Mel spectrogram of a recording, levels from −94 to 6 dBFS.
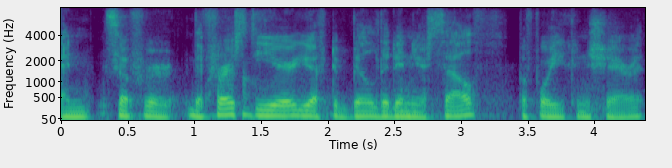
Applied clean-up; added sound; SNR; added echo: neural separator model SepFormer DNS4.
